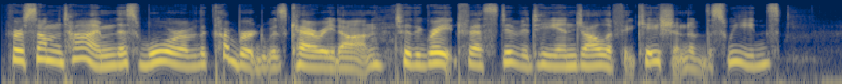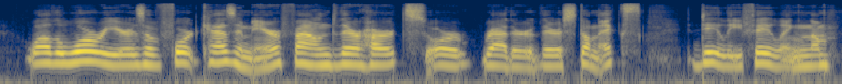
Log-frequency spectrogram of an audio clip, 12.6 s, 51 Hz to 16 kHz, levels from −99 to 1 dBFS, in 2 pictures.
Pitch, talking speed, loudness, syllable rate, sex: 200 Hz, 170 wpm, -18 LUFS, 4.8 syllables/s, female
